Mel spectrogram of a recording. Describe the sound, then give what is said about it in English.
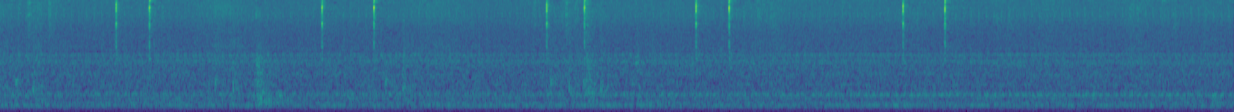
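Sharp clicks from class members' own computers at irregular intervals, about nine or ten in all, sometimes in quick pairs, over a steady low machine hum. No one speaks. “I hear clicking going, oh, well, half of you've got your own computers, that's why you can do it.”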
